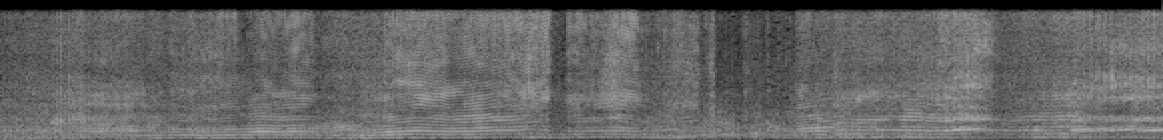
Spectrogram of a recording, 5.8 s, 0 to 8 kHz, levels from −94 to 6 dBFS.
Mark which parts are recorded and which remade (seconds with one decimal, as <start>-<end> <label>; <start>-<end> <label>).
0.0-1.2 remade; 1.2-1.7 recorded; 1.7-2.5 remade; 2.5-4.1 recorded; 4.1-5.8 remade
